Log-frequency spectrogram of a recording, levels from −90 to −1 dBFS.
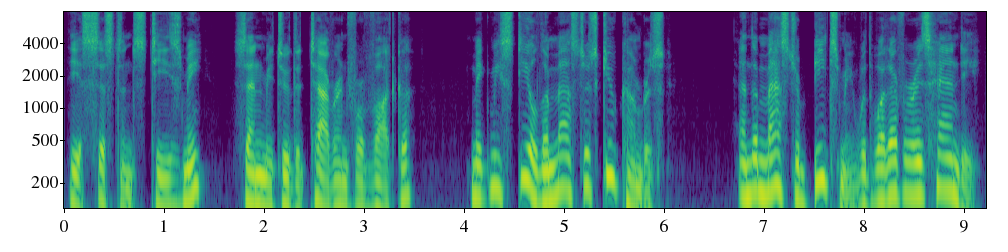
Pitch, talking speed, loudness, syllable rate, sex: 130 Hz, 170 wpm, -17 LUFS, 5.0 syllables/s, male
